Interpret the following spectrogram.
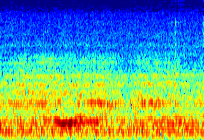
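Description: A steady hum and hiss inside a car, with a brief faint hummed tone about half a second in.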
